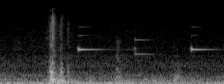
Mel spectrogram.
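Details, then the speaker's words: Honda S-MX, column gear change: two clear electronic chimes about a second apart over a quiet idle when reverse is selected; normal reverse-gear warning with dashboard light. "ding dong, there's a light on the dashboard and also a big bleepy thing to tell you. Seems a bit over the top to me"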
